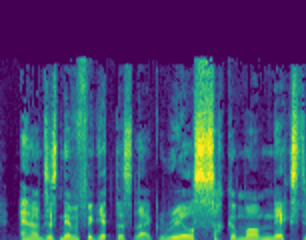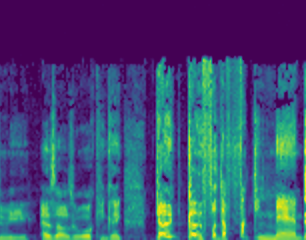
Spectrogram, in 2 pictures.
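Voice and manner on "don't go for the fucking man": mock, high-pitched yelling, shouted. Retelling what a mom on the sideline yelled at her son: imitating a mom shouting. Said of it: "shouting at this boy".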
